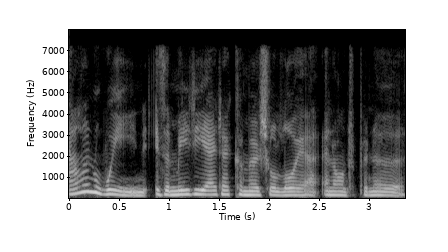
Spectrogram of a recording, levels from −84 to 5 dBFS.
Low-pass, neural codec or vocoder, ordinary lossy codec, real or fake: 7.2 kHz; none; MP3, 64 kbps; real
